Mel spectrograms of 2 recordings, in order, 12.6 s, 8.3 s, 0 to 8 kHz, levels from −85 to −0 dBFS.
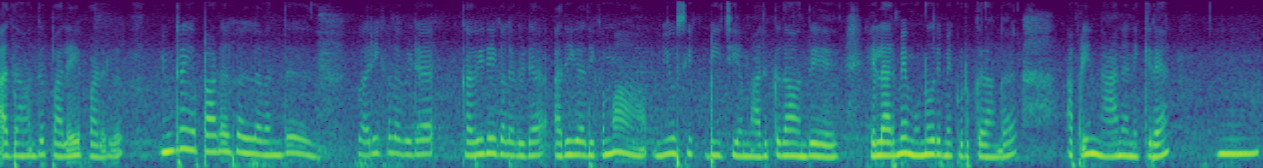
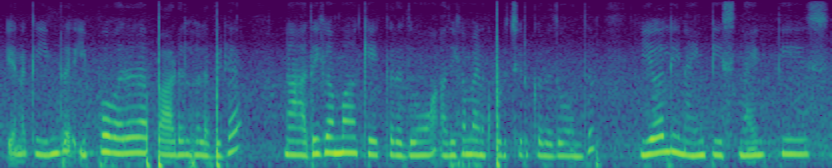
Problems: constant background noise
